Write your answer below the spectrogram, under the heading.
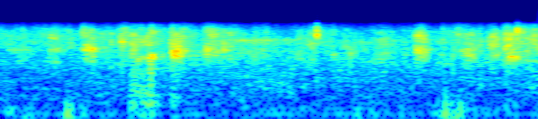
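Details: Several pet dogs playing with a child in a backyard, giving short high yips and whimpery barks in quick irregular bursts over steady background noise, with a brief low thump partway through.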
